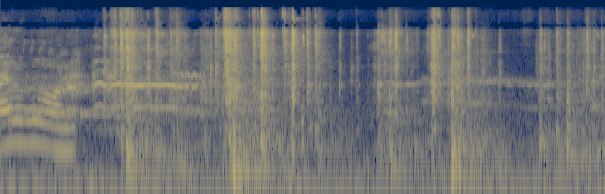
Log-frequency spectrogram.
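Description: A metal cage rattles and clanks.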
